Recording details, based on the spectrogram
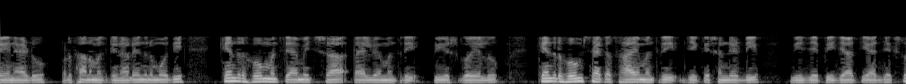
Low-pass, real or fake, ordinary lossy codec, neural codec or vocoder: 3.6 kHz; real; none; none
